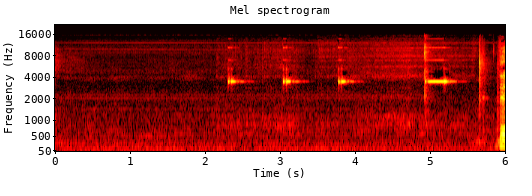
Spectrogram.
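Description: Cloud Nine 'O' electric roller heating pod beeping: three short high beeps about 0.7 s apart, then one longer beep at the same pitch, the signal that the roller inside is heated and ready. A light click follows near the end.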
